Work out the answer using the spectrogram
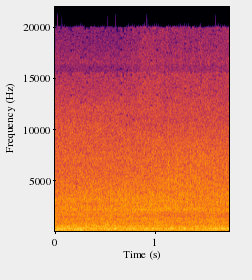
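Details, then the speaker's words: Farmer-built Pelton-wheel hydro turbine driving an induction motor as generator, after fitting correctly sized motor: steady mid-pitched hum under rushing water, no knocks or shaking; output up from 2,100 to about 2,500 W, much quieter than before's loud, shed-shaking running. "so yeah I think this is mostly a success we've improved the power and it's running much quieter now that's the key thing"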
